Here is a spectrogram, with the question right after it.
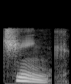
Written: chink

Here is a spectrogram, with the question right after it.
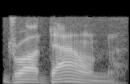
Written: draw down

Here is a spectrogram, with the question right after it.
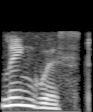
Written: linguist

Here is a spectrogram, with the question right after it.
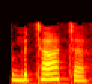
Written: batata

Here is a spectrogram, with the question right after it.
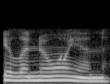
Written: Illinoisan

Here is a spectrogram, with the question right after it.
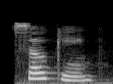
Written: soaking

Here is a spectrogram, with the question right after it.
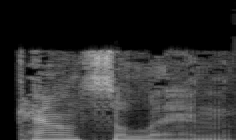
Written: counseling

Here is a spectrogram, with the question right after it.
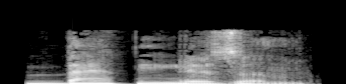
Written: batinism

